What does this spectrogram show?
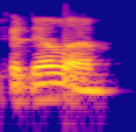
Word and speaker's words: Padilla: Snag and Whiskers with Brian Padilla.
